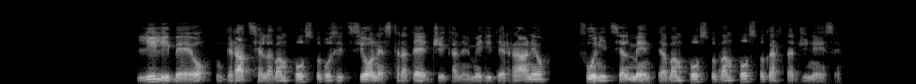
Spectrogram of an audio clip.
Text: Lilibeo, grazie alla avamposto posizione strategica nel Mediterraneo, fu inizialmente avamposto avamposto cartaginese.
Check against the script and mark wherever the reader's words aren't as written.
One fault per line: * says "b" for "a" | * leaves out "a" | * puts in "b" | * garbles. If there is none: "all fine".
all fine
